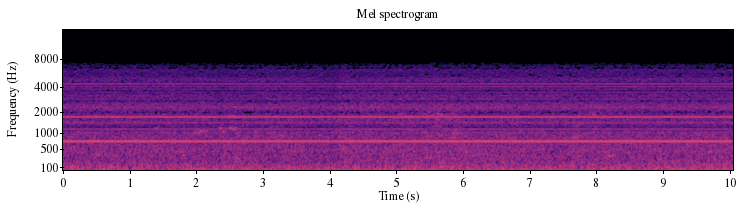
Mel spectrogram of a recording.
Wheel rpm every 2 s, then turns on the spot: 0, 0, 0, 0, 0.
none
